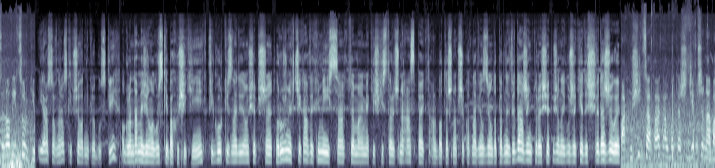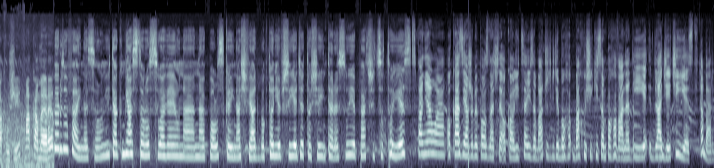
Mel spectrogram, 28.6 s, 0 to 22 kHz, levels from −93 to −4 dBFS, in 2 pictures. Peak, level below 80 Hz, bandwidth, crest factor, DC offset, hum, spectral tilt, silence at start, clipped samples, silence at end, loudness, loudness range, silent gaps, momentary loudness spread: 0 dBFS; -38 dBFS; 18.5 kHz; 18 dB; under 0.1%; none; -3 dB/octave; 0 s; under 0.1%; 0 s; -18 LUFS; 5 LU; none; 8 LU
